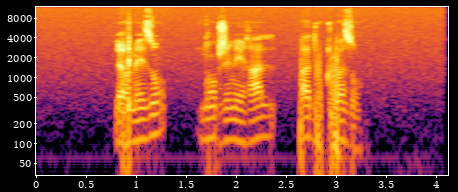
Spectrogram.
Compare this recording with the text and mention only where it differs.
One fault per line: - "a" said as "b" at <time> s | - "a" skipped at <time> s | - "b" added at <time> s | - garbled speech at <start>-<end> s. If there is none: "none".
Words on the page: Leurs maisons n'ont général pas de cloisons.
none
